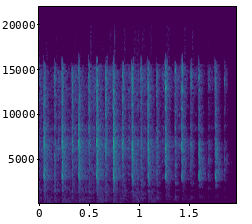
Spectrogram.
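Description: The carriage return lever on a 1964 Olivetti Lettera 32 typewriter ratchets in a fast, even run of small metallic clicks, faint and close, stopping cleanly at the end.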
